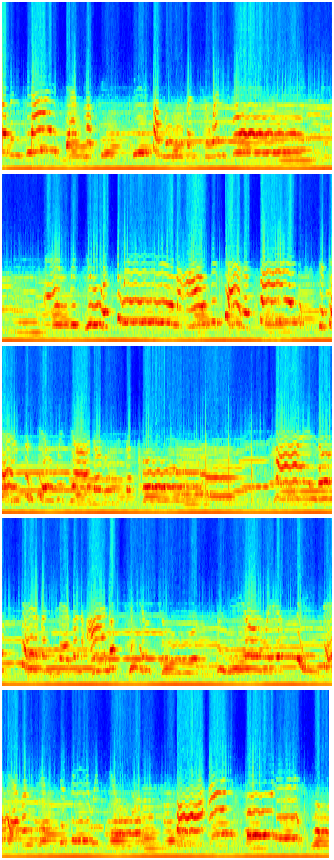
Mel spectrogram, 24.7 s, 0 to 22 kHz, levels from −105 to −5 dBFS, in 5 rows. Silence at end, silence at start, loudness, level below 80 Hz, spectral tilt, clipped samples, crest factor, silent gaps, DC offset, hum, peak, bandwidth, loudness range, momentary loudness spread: 0 s; 0 s; -21 LUFS; -30 dBFS; -7.5 dB/octave; under 0.1%; 16 dB; none; under 0.1%; none; -6 dBFS; over 20 kHz; 2 LU; 8 LU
